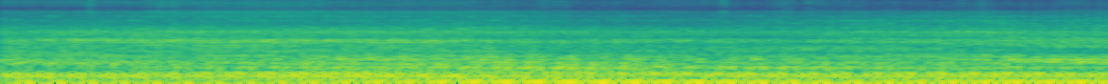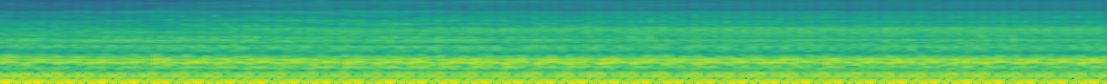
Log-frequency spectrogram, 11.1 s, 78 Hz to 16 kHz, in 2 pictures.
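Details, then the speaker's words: Diesel truck at 251,000 miles with a worn throwout bearing: deep, steady idle with loud exhaust drone and even beat, no knocks or misses; normal idle. "And it does have a worn throwout bearing as well, but idle's good and everything. I'll let you guys hear that exhaust."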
